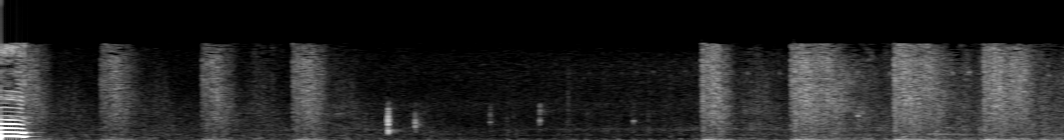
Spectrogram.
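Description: Sporadic gunshots in GTA IV, a few sharp cracks spaced apart, some faint and distant, fairly quiet and heard alone with no talking.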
